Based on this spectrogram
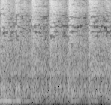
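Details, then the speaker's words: Kawasaki Ninja two-stroke engine after fixing a humming (dengung) noise traced to the primary gear: crisp idle pulsing about four times a second, even, no droning hum; sounds normal. "Oke ini dia Tes bunyinya lainnya ini adem ya tertutup kenalpotnya"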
